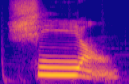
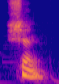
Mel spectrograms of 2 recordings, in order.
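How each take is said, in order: First: The ending is said as two syllables. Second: The ending is one short, low, unstressed syllable. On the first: The speaker calls it wrong. "This is not to be pronounced xion" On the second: The speaker calls it right. "it's just one syllable and it's always unstressed"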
